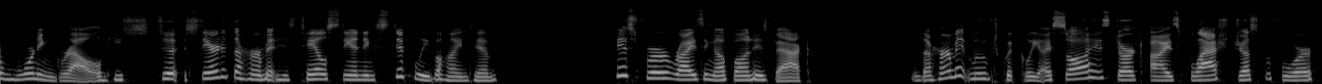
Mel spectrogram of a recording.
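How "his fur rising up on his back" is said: ordinary delivery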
